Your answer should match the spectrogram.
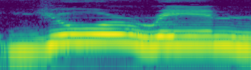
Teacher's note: Aqui também, olha, you're. Esse E final não é pronunciado, você já vai ligar o R no in.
